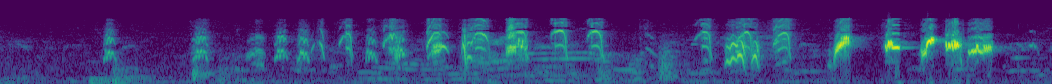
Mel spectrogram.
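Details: Red-whiskered bulbul, described as a big bird in đá lân display, delivers a lively song in the wild voice style: quickening series of sharp, chirpy notes building into loud, rich warbled phrases toward the end.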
